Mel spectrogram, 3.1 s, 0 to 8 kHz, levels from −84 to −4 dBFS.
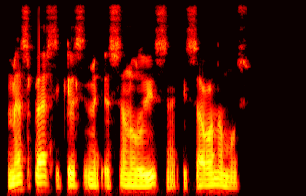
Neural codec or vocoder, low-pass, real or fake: none; 7.2 kHz; real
